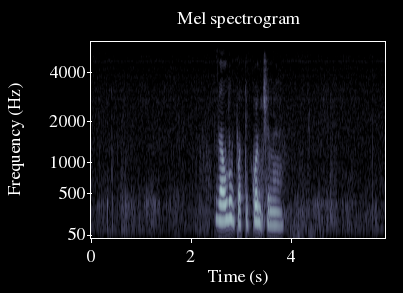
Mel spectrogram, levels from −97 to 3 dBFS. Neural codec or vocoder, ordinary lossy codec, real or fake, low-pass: codec, 44.1 kHz, 7.8 kbps, Pupu-Codec; none; fake; 5.4 kHz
